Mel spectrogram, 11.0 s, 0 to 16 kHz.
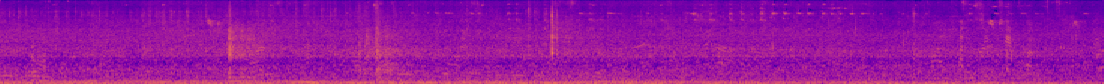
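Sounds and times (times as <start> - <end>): faint voices of passers-by: 0.0 - 11.0.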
